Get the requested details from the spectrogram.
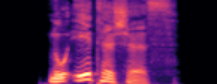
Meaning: strong/mixed nominative/accusative neuter singular of noetisch
- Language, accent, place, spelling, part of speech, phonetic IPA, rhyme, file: German, Germany, Berlin, noetisches, adjective, [noˈʔeːtɪʃəs], -eːtɪʃəs, De-noetisches.ogg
